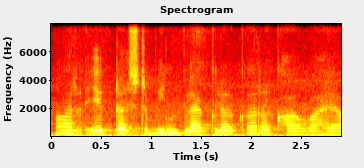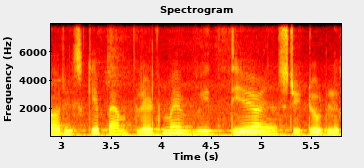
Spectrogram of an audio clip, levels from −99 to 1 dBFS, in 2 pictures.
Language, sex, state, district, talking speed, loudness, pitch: Hindi, female, Odisha, Sambalpur, 165 wpm, -15 LUFS, 210 Hz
